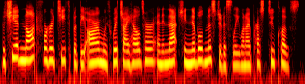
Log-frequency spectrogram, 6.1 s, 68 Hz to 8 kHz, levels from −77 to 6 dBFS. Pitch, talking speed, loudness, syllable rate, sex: 225 Hz, 255 wpm, -18 LUFS, 5.4 syllables/s, female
